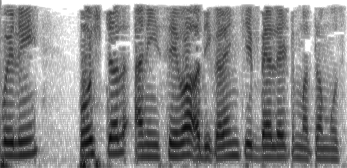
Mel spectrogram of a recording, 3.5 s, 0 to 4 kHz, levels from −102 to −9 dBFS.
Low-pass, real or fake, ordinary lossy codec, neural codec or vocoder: 3.6 kHz; real; MP3, 24 kbps; none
